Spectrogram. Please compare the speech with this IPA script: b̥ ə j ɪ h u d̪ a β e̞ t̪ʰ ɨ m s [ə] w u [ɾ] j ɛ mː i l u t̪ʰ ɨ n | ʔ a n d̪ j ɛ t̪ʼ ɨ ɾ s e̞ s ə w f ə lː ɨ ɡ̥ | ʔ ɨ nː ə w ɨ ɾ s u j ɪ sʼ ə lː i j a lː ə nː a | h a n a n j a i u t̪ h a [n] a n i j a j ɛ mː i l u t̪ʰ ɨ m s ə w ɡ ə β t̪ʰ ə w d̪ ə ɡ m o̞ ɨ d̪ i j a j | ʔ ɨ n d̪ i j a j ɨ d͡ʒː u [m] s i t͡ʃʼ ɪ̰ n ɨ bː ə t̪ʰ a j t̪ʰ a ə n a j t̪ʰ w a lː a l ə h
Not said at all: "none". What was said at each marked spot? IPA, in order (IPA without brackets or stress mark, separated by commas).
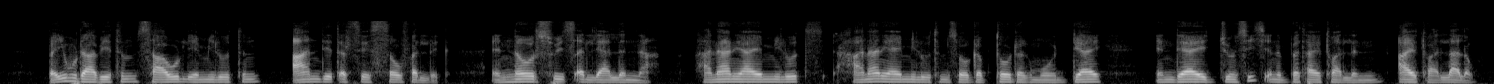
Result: a, l, n, n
